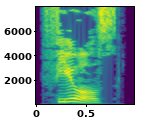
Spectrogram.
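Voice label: "fuels", British English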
